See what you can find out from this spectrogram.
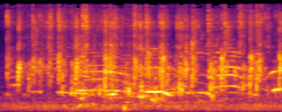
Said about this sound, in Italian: lo ricambiamo subito con un bel applauso.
